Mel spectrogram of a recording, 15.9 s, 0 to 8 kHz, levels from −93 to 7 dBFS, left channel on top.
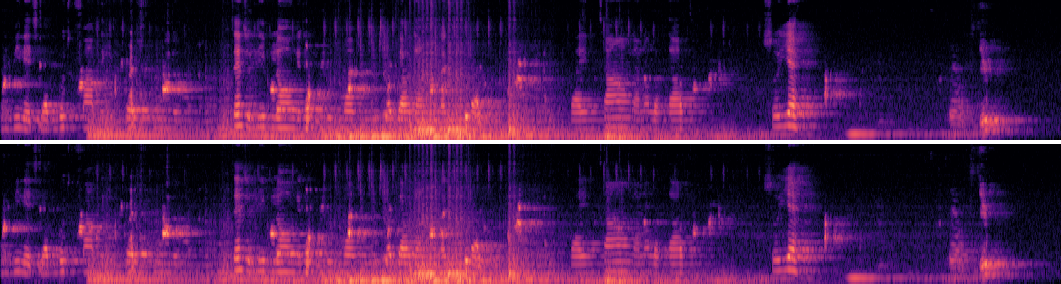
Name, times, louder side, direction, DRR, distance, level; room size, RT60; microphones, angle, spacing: voice 1, 0.0-2.7 3.5-6.7 7.0-7.5 8.6-10.2 11.6-12.0, left 1 dB, 40° left, 7 dB, 1.9 m, -32 dB
sound 1, 1.3-11.5, equal, 10° left, 1.0 m, -29 dB
voice 2, 14.2-14.8, right 2 dB, 40° right, 3 dB, 4.5 m, -26 dB
26.5 x 24.5 x 8.0 m, 0.93 s
head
